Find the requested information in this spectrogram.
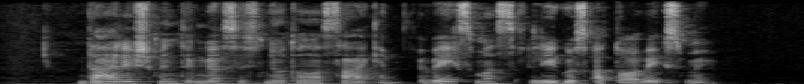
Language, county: Lithuanian, Klaipėda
